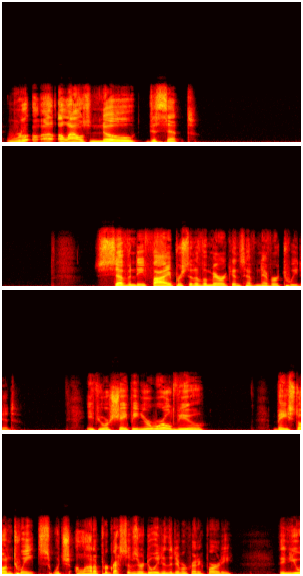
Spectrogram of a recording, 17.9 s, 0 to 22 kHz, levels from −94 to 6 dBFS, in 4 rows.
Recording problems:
high frequencies cut off; noticeable; nothing above 8 kHz
abrupt cut into speech; at the end

